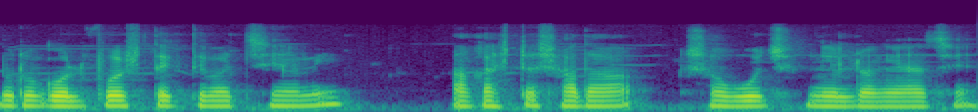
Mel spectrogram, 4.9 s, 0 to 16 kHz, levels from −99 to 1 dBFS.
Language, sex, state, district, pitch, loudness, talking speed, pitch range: Bengali, male, West Bengal, Malda, 135 Hz, -19 LUFS, 160 wpm, 130-140 Hz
